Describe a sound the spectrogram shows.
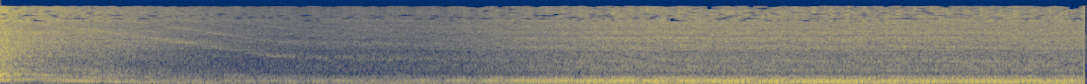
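A motorcycle engine idles with a low, steady rumble that grows louder.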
